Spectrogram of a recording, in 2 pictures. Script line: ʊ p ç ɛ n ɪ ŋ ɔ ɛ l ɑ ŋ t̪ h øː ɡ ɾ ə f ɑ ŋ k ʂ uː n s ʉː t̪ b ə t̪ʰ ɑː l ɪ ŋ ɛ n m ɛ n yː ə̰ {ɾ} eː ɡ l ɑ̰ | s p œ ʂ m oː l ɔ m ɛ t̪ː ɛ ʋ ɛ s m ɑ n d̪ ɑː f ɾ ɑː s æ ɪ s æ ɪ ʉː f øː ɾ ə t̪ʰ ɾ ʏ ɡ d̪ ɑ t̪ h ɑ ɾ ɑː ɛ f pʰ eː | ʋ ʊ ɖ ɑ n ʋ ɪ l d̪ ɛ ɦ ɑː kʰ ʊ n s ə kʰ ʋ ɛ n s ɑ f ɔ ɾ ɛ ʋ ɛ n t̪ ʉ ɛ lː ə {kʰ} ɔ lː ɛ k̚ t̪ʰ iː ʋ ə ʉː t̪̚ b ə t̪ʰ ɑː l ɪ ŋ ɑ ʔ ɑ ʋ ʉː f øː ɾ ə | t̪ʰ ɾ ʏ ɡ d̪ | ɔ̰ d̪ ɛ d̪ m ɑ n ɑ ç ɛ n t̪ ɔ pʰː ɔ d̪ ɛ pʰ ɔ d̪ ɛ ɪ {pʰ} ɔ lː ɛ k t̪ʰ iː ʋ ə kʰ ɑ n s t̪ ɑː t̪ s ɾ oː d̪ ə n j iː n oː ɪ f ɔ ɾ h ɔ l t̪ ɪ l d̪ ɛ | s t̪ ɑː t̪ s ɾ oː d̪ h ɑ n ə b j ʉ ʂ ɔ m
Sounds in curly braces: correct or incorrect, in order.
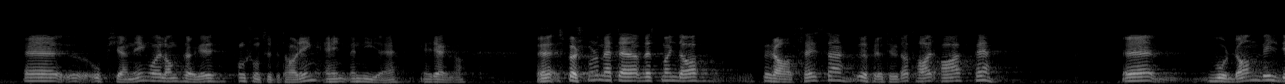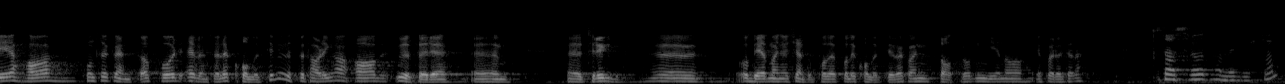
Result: correct, correct, incorrect

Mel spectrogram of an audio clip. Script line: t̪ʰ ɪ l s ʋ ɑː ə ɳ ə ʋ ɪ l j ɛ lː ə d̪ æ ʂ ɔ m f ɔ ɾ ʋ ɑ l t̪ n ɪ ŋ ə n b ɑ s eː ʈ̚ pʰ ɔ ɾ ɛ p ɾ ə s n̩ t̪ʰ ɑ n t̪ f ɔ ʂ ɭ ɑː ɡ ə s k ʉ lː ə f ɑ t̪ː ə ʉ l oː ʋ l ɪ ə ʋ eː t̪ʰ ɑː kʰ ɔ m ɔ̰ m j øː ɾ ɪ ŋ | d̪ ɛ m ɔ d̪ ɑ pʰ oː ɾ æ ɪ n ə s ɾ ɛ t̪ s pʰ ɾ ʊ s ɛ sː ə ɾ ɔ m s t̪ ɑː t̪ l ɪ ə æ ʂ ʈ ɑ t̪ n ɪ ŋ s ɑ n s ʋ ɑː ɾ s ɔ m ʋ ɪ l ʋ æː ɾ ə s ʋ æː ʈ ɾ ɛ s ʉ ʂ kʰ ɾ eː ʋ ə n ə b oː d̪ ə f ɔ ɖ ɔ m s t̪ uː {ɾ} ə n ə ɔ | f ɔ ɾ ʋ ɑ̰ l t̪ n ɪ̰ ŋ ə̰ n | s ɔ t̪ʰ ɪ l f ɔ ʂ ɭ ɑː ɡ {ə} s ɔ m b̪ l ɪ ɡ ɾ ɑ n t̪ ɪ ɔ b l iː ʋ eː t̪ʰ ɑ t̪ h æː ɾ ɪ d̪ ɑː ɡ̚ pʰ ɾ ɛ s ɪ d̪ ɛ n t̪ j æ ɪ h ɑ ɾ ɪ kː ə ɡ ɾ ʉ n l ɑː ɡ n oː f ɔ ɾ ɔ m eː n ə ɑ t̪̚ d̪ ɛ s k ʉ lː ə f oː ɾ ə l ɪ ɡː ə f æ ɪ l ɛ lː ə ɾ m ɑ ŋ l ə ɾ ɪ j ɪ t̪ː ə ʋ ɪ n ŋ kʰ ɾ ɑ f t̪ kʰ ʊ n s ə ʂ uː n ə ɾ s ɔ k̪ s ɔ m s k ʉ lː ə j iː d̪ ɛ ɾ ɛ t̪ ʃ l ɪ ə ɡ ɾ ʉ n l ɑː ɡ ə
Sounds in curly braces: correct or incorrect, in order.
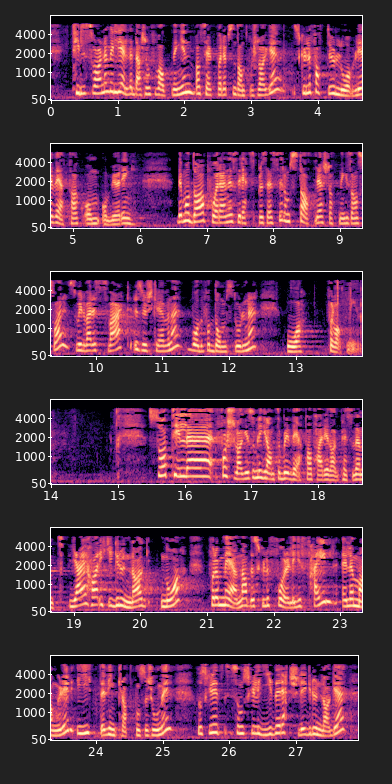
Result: incorrect, correct

